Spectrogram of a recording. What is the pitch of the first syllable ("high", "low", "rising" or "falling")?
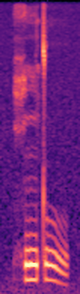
high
